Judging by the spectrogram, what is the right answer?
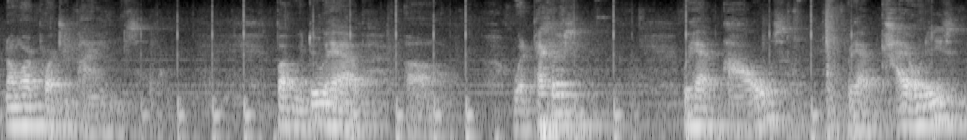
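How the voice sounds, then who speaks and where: Older male resident, Midwestern American, folksy and rambling at a public hearing, echoey hall podium sound. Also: sits low. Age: 60s or older. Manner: folksy, rambling, with halting pauses. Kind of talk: informal public comment speech. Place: large indoor school cafeteria-style hall. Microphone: microphone on podium, recorded in room.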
